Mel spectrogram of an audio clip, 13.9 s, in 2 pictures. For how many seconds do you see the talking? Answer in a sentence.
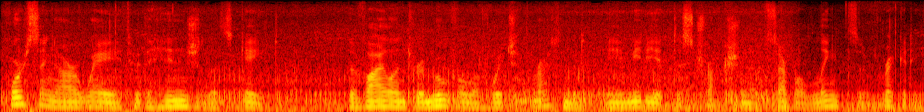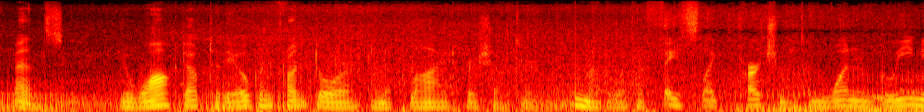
The talking can be heard for 14 seconds in total.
